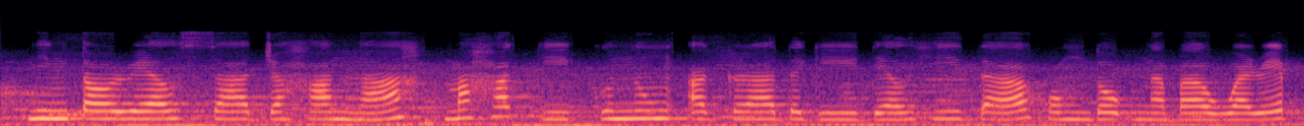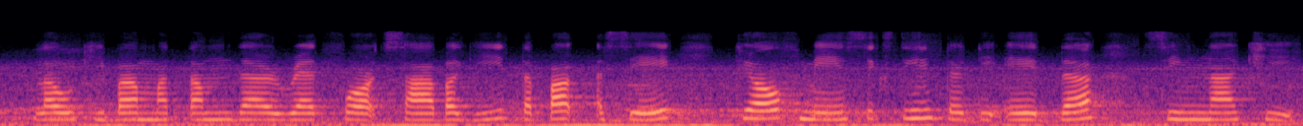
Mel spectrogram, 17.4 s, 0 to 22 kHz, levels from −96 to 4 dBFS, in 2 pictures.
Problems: constant background noise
